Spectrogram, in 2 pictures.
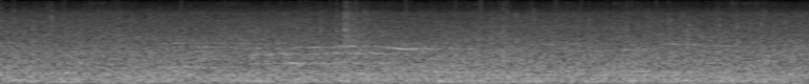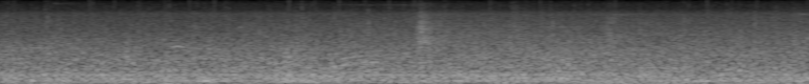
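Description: Steady rain falling, an even hiss of water that holds level throughout.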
